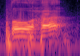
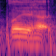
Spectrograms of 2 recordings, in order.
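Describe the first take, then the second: First: The first vowel is an open a sound. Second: The first vowel is shifted toward e.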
